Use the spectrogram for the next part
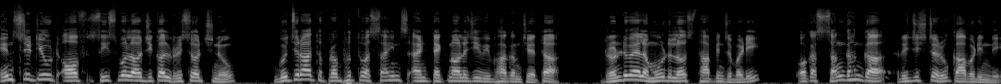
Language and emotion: Telugu, neutral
